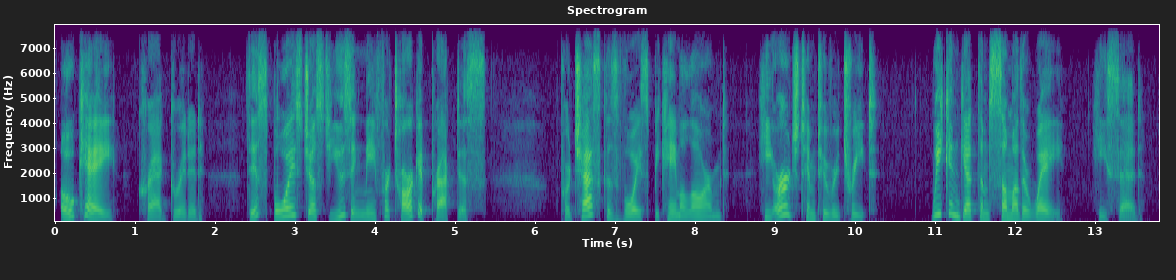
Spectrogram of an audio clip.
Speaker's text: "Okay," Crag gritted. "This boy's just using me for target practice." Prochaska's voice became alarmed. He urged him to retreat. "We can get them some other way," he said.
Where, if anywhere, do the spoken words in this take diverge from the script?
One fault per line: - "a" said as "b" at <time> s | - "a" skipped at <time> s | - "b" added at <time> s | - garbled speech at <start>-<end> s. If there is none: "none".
none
